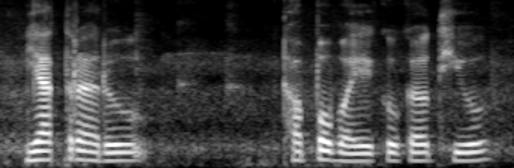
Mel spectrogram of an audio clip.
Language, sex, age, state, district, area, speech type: Nepali, male, 18-30, West Bengal, Kalimpong, rural, spontaneous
